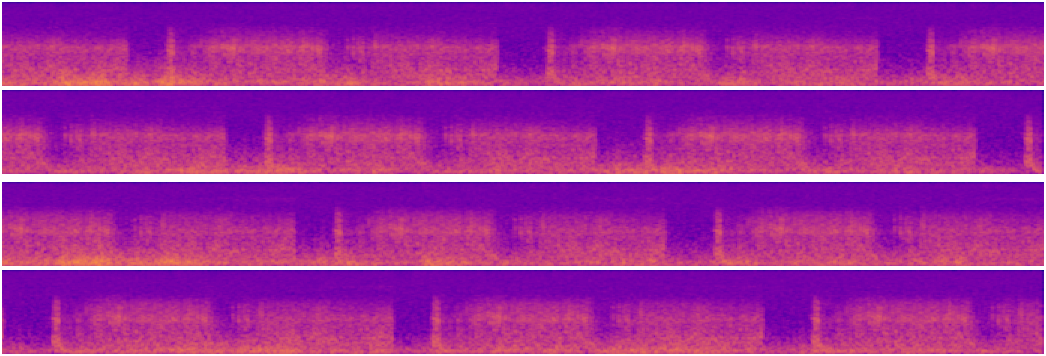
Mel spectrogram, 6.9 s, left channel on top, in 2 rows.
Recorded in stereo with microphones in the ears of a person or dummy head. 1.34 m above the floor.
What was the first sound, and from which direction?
Only background noise.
